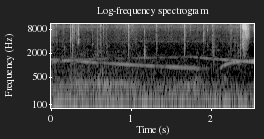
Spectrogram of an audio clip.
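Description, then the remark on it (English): An ambulance siren wails steadily over heavy low road rumble, its tone sliding slowly downward as it passes a car that has pulled over to let it go by, then rising again at the end. “Oh, here's an ambulance. And nice. An ambulance. We're going to pull over and let it just go by.”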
